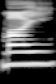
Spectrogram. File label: "mai1", Taiwanese syllable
